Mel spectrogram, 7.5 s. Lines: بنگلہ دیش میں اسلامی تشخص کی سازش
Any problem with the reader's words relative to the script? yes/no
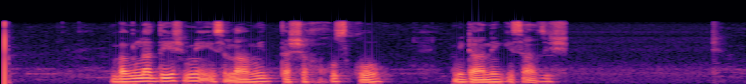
yes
